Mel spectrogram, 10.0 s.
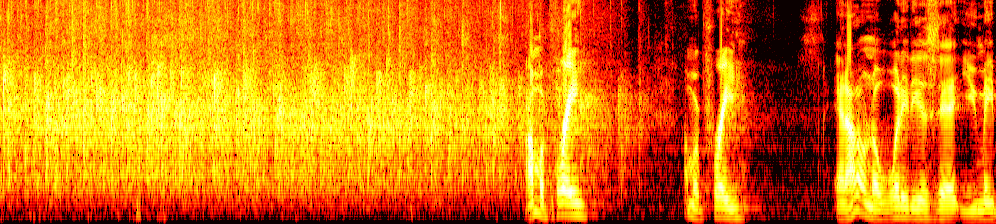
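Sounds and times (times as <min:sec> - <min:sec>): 
audience clapping hands: 0:00.0 - 0:06.8
speech: 0:05.3 - 0:06.0, 0:06.8 - 0:07.6, 0:08.4 - 0:09.9.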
